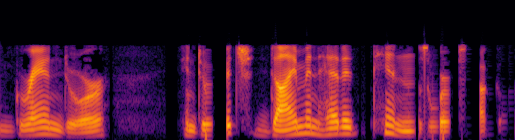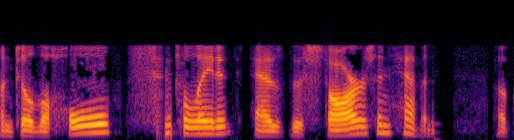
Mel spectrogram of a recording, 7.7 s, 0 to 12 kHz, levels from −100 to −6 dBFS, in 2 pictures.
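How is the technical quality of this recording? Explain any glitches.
The speech is marred by packet loss with pitch repetition at four points: 1.54–1.70 s, 3.06–3.86 s, 5.04–5.24 s and 7.12–7.15 s. Packets went missing, and the receiver filled each gap by repeating the last pitch period while fading it down. The longest stretch, around 3.1–3.9 s, is scattered loss totalling 540 ms, with runs up to 120 ms. That produces a choppy string of buzzy, held fragments. The shorter gaps sound like brief frozen tones that dip and recover. The narrow telephone band comes from G.711 coding.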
